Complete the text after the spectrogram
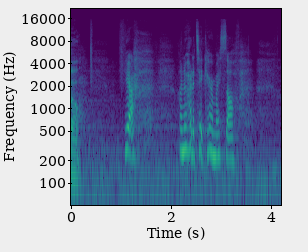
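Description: A young woman speaks calmly in reply.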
